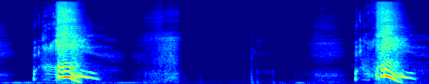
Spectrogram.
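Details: Person with a sneezing fit: two loud explosive sneezes, each preceded by a sharp intake, a quieter breathy sound between.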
